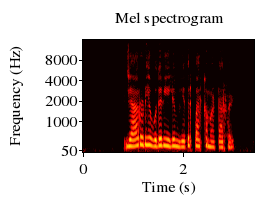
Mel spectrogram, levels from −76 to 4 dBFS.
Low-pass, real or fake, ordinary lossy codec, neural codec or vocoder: 14.4 kHz; fake; none; codec, 32 kHz, 1.9 kbps, SNAC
